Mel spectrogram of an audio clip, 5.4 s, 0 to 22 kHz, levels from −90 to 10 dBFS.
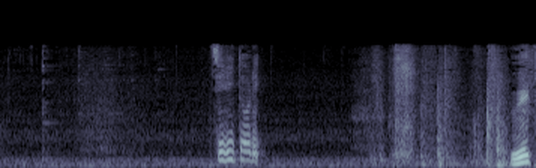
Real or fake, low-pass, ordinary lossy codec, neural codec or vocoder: real; 7.2 kHz; none; none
